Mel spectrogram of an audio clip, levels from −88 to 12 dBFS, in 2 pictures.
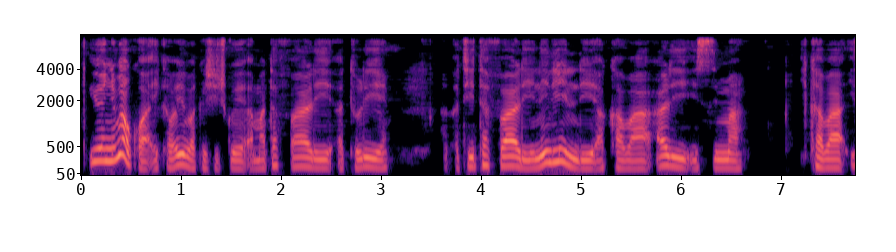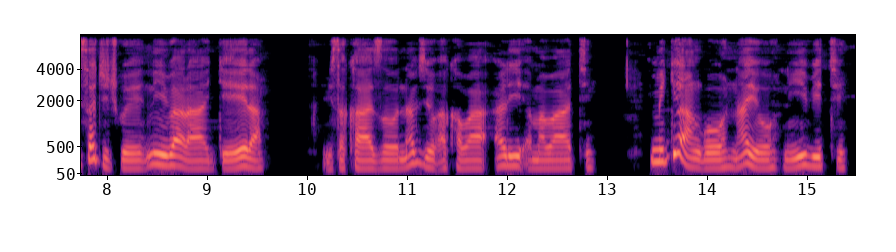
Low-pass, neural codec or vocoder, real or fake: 7.2 kHz; none; real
